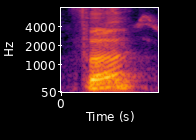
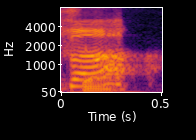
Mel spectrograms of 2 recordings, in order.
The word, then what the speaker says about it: pho: Foo? Yeah. Huh? Foo? Foo? What? Fo? Fa? Pho? How do you pronounce it? Ph. Pho?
